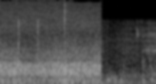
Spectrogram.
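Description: A cold wind sound effect playing back as a steady windy hiss, cut off suddenly about three-quarters of the way through when playback stops.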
